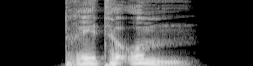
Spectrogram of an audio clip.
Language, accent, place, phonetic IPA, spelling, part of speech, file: German, Germany, Berlin, [ˌdʁeːtə ˈʊm], drehte um, verb, De-drehte um.ogg
- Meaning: inflection of umdrehen: 1. first/third-person singular preterite 2. first/third-person singular subjunctive II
